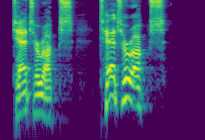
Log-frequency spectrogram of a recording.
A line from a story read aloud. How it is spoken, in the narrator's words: the investigator repeated, his voice raised now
